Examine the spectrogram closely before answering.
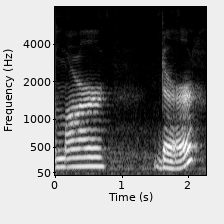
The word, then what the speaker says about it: martyr: then we use murder in american english we use a flap there for that t murder even maybe just a full d sound i'll write it here with a d and then the second syllable is the unstressed er sound but it still has that tight back american r so mar der and what's also hard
